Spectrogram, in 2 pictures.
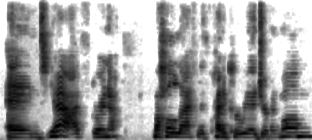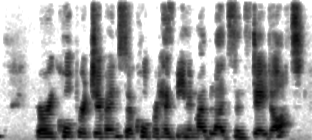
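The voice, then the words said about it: South African accent. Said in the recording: “As you can hear, I've got an accent. I'm not Australian. I'm originally from South Africa, from Johannesburg.”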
